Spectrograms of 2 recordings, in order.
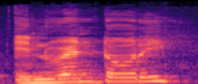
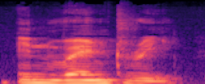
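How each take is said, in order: First: इन्वेंटरी as in-ven-tor-ee, higher; American pronunciation. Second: इन्वेंटरी as in-ven-tree, falling; British pronunciation. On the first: Teacher sets two takes side by side, American pronunciation. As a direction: sound the o in इन्वेंटरी. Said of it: "और American हो गई". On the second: Teacher sets two takes side by side, British pronunciation. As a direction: squeeze the end of इन्वेंटरी to tree. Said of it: "जो British pronunciation इसकी है". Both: Shown as a demonstration.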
